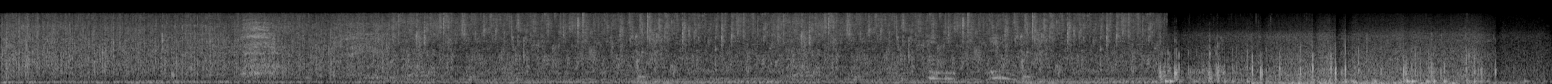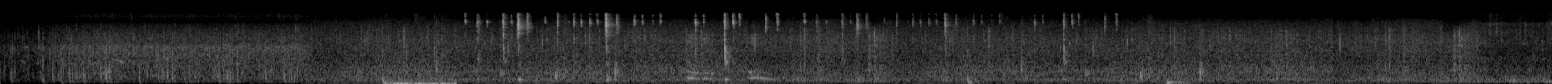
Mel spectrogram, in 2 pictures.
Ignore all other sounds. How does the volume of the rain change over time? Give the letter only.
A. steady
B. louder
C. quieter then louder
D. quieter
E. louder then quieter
D.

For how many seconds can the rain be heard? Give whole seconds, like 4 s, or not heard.
31 s.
